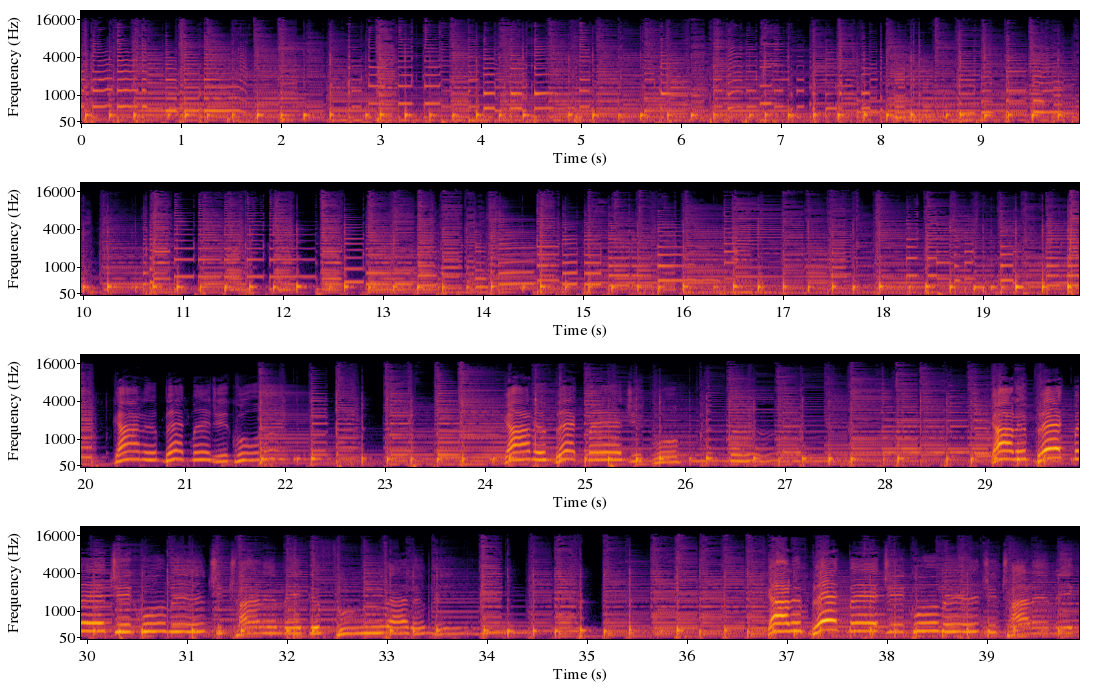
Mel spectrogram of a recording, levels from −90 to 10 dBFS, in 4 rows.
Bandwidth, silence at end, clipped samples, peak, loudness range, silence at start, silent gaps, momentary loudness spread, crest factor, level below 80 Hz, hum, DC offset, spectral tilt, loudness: 17 kHz; 0 s; under 0.1%; 0 dBFS; 9 LU; 0 s; none; 12 LU; 18 dB; -40 dBFS; none; under 0.1%; -6 dB/octave; -19 LUFS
